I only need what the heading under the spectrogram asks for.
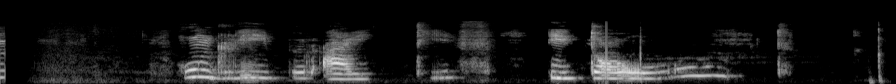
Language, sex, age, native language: Icelandic, male, 9, Polish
